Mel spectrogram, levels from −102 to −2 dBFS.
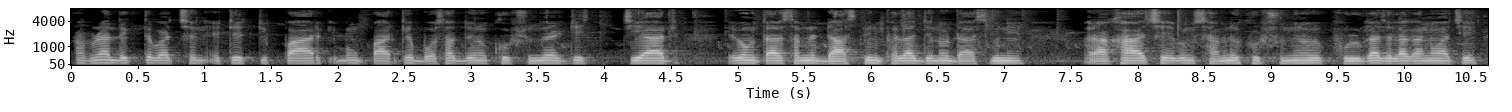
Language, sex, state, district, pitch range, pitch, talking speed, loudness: Bengali, male, West Bengal, Paschim Medinipur, 130-135 Hz, 130 Hz, 180 wpm, -32 LUFS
